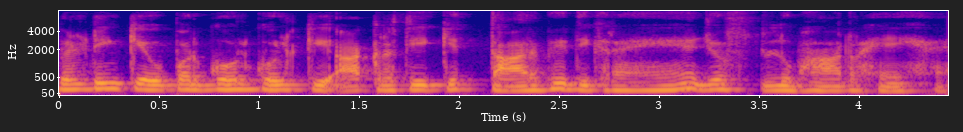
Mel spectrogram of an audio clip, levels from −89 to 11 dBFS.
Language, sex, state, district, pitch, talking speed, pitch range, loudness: Hindi, male, Himachal Pradesh, Shimla, 125 Hz, 230 wpm, 115-135 Hz, -18 LUFS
